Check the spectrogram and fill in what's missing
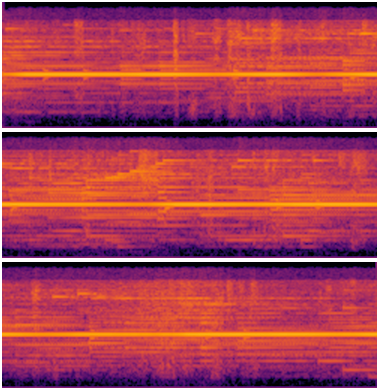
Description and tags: wierd chimes
More creepy melodies from Twente University's online radio reciever. Though the quality isn't as good you can hear something. Another numbers station perhaps?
